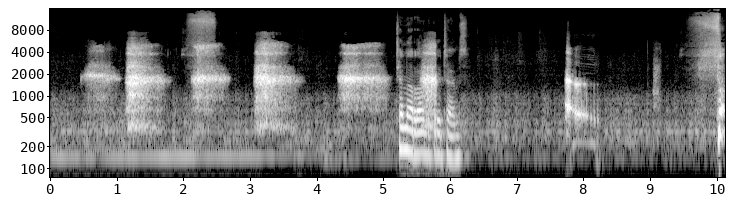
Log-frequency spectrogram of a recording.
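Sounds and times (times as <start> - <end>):
heavy breathing in and out during a prayer session: 0.5 - 5.9
speech: 5.2 - 6.4.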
